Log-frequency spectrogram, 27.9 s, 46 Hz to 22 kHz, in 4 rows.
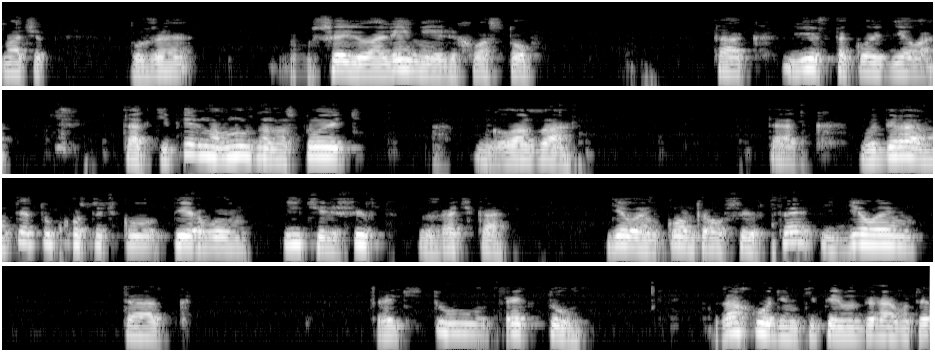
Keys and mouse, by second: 0.8-4.5 drag, 7.7 shift+middle click, 8.8-9.8 middle drag, 10.6 shift+middle click, 11.3 middle click, 12.6 middle click, 14.5 middle click, 16.6 shift+click, 26.8 click.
